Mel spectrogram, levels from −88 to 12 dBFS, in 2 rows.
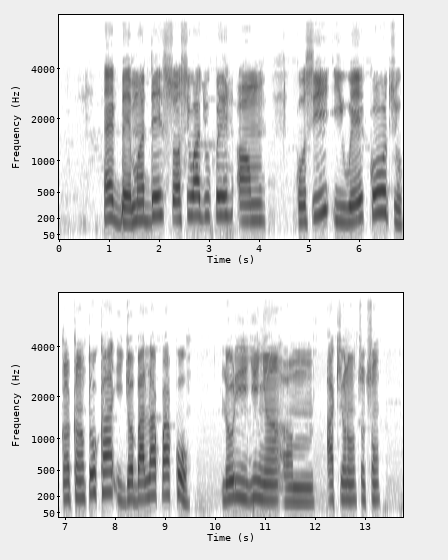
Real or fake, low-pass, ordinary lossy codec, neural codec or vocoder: real; 7.2 kHz; none; none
